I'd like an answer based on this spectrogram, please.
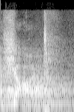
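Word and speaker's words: short: शॉर्ट। Are silent रहेगा, शॉर्ट।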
